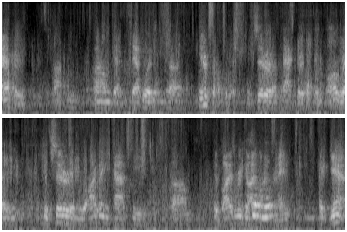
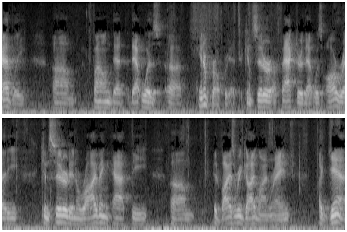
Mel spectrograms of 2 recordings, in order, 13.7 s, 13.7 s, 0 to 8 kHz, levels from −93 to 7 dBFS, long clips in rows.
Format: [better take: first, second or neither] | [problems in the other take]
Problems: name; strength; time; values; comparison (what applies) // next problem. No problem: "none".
second | noise reduction (neural separator model SepFormer DNS4)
